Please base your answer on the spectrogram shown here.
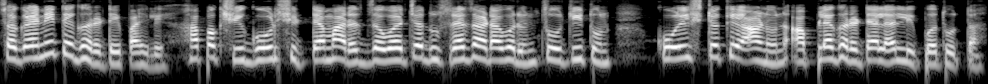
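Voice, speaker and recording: A woman narrating a love story audiobook in an even, measured storytelling manner. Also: on the high side, dry recording.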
